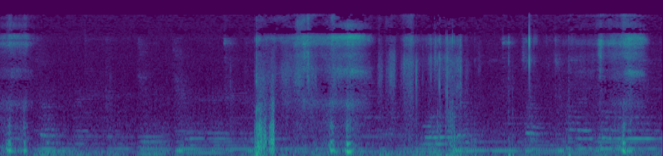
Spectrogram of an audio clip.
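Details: Beagle dog snoring while asleep: soft, rough, low snorts every couple of seconds over a steady tonal hum or music.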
